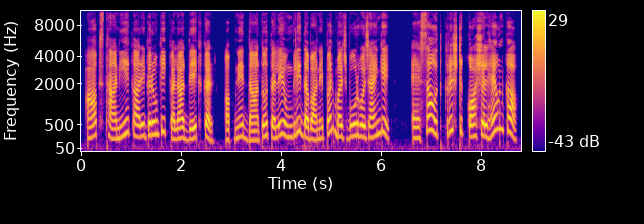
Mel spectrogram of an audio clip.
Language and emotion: Hindi, surprised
